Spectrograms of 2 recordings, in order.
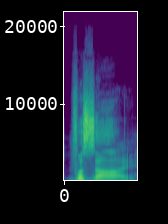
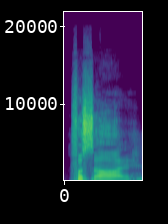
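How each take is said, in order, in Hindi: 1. शब्द उस स्वर पर खत्म होता है जो 'my' में है। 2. शब्द उस स्वर पर खत्म होता है जो 'my' में है।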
